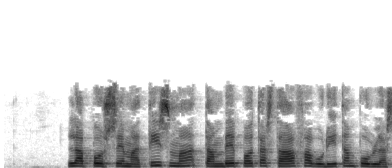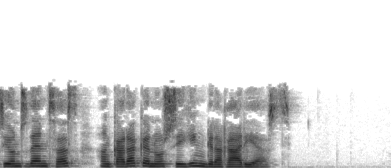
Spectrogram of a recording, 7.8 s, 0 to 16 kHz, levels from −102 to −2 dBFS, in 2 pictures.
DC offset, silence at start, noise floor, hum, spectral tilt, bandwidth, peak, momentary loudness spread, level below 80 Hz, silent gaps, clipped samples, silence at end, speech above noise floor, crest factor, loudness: under 0.1%; 0.7 s; -79 dBFS; none; -3 dB/octave; 8.4 kHz; -2 dBFS; 8 LU; -64 dBFS; none; under 0.1%; 1.05 s; 60 dB; 18 dB; -19 LUFS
